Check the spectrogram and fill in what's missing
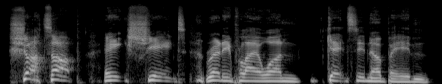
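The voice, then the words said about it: Imitates another person's voice. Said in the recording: “my impression... my impression of you”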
